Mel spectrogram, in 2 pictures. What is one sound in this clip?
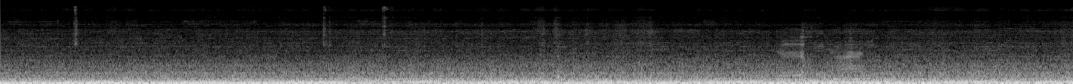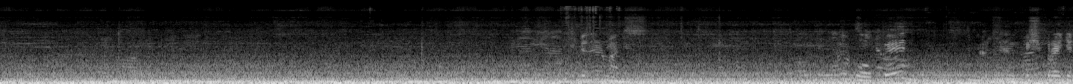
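Tyres roar on the road.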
